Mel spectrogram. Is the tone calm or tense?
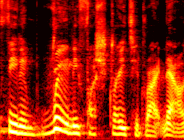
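tense. The voice sounds tense and strained. The feeling seems threatening and upsetting. The speaker calls it wrong. "a different tone ... your tone's changed"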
